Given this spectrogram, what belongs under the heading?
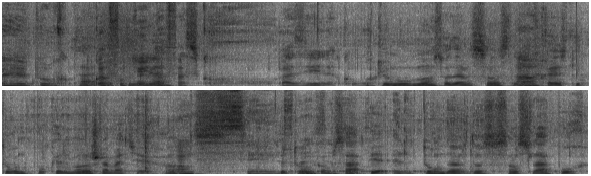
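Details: Adult man speaking French; fluent speech.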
